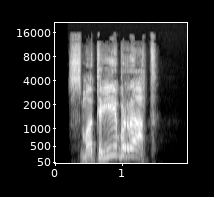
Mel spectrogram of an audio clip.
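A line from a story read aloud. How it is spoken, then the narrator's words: Pale, spiteful shout. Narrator (Russian): закричал Нехлюдов, бледнее и испытывая злобное чувство личности против мужика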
